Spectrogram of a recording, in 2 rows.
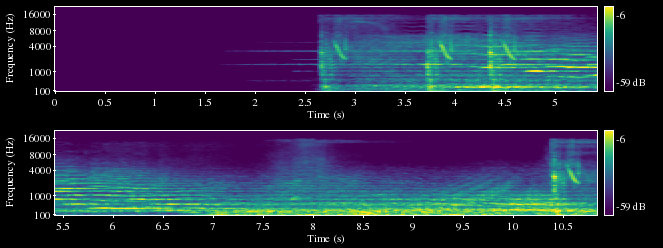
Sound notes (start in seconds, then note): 2.4 digitized sounds; 7.4 digital whooshing sounds; 10.6 dramatic sounds finishing as music ends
